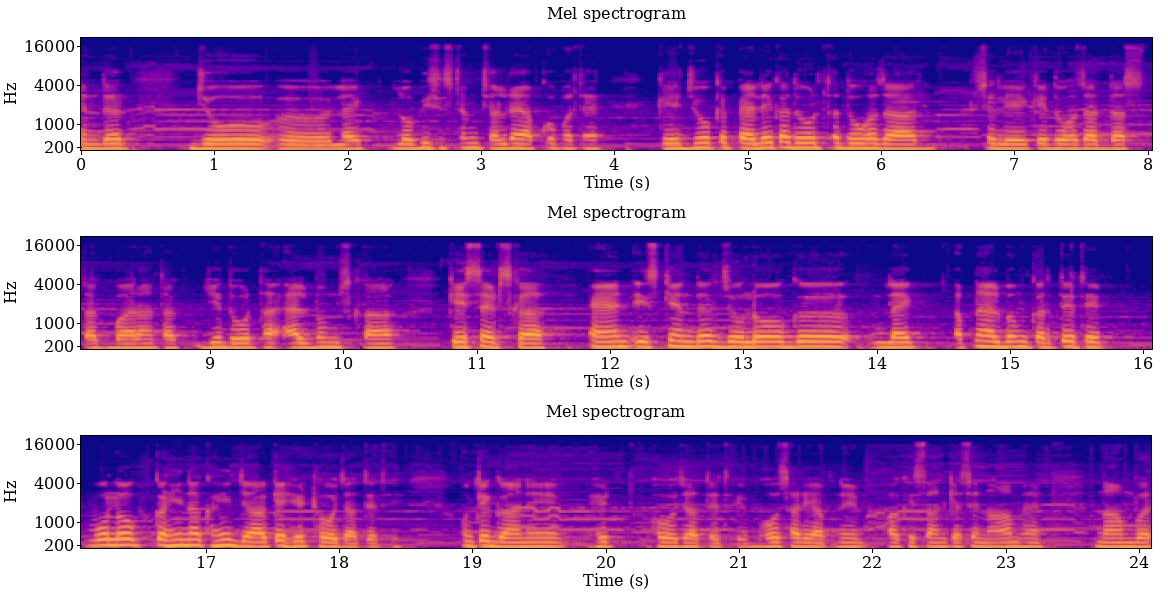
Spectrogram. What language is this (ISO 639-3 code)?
urd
